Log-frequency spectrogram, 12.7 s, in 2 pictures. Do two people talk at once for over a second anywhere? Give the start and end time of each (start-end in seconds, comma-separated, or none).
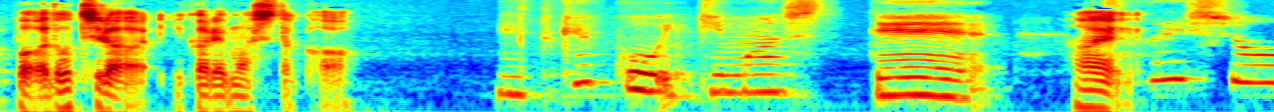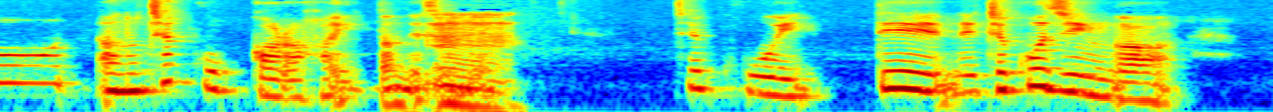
none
